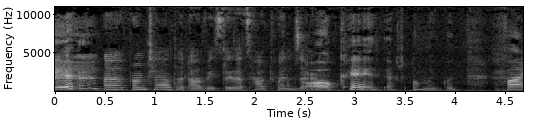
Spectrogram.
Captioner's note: laughs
